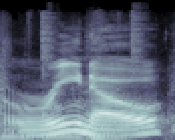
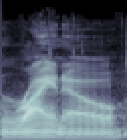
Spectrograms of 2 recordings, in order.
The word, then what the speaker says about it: Rienow: the podcast Lany Reno which I've learned that's how her last name is pronounced uh let's just start off by saying how many times have you gotten Rhino as your last name instead of Reno plenty of times basically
